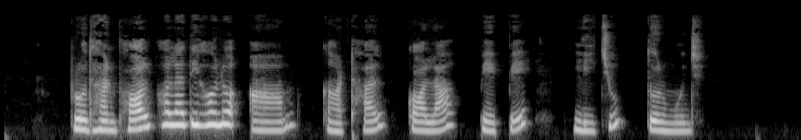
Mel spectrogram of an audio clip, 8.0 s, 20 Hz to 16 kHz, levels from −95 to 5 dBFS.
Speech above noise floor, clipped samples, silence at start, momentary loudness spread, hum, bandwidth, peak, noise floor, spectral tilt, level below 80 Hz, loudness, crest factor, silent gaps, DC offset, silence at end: 54 dB; under 0.1%; 0.7 s; 13 LU; none; 10.5 kHz; -2 dBFS; -73 dBFS; -7.5 dB/octave; -66 dBFS; -21 LUFS; 20 dB; none; under 0.1%; 1.05 s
